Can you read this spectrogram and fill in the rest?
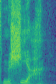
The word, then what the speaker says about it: Mashiach: Do you know what that word anointed sounds like in Hebrew? It's Mashiach. We would pronounce it Messiah.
